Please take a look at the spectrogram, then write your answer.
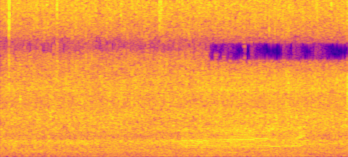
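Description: Heavy rain pours down in a steady, dense hiss that fills the whole moment without a break.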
